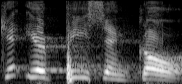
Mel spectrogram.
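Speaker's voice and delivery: very loud, sudden, high-pitched voice. Retelling what a very weak man suddenly said: imitating a very loud voice. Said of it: "in a very loud voice".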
